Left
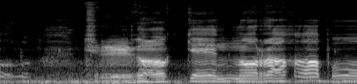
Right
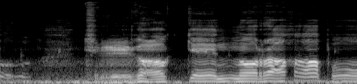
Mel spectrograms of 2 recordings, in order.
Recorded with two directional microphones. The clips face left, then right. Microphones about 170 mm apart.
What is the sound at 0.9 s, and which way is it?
Speech, 25° right (ahead or behind).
